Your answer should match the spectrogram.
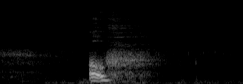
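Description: A woman's long, weary sigh, voiced as "oh", starting about a second in, falling in pitch and trailing off into breath: a sound of tiredness on just waking.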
